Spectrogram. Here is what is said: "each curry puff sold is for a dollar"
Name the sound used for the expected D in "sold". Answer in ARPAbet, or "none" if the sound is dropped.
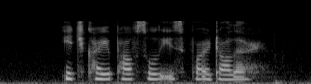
none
